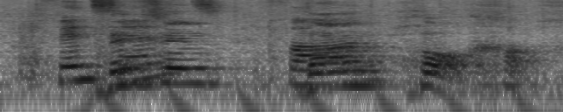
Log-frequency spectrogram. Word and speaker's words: Vincent van Gogh: Vincent van Gogh.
